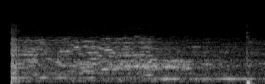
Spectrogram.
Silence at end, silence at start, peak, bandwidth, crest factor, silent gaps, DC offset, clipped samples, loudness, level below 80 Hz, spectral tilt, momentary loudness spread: 0 s; 0.1 s; -10 dBFS; 7.6 kHz; 20 dB; none; under 0.1%; under 0.1%; -30 LUFS; -40 dBFS; -4 dB/octave; 6 LU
